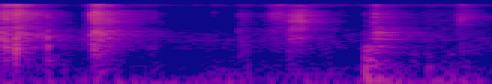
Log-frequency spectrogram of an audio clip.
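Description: Faint handling of tarot cards: three brief soft strokes as cards are drawn from the deck and laid down on a cloth-covered table.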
